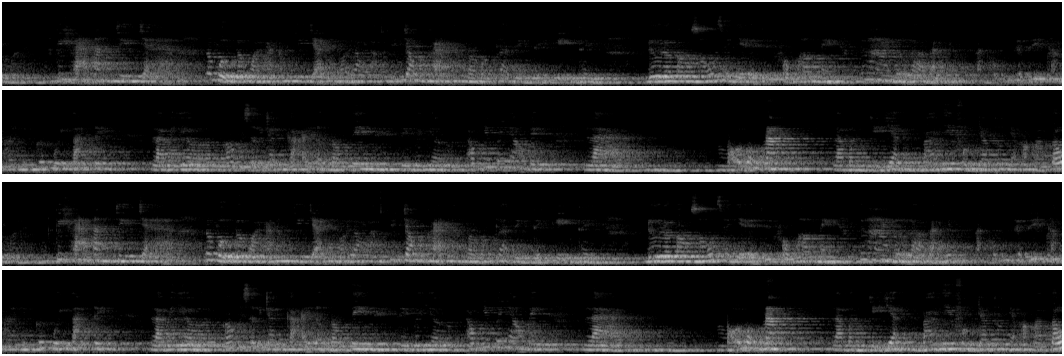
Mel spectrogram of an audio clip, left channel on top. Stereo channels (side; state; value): both; normal; correlation 0.56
